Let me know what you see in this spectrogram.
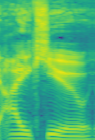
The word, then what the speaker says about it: Eye-Kyu: Uh, and and by the way, when we say Eye-Kyu, he spells his name E Y E dash K Y U.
